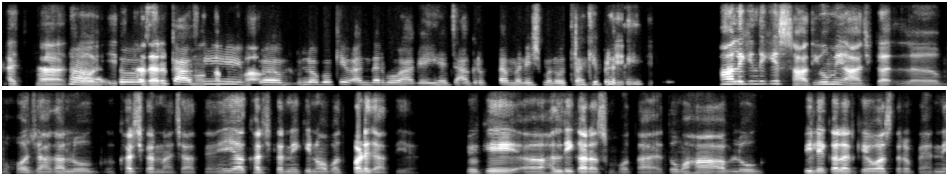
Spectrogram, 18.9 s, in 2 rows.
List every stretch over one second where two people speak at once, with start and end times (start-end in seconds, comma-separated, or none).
0.7-2.4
